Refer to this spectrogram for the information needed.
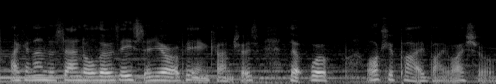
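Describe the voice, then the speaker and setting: Over music in the background, the speech moves at a fairly quick pace. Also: woman. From England. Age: 80s+. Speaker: war bride, WWII home-front witness. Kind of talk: interview testimony. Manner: halting, with frequent fillers.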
